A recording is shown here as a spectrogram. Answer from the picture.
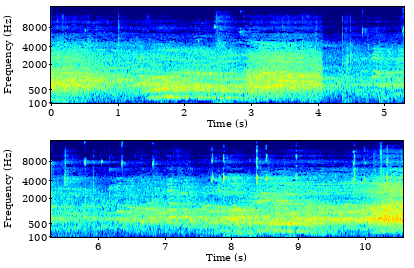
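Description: A basketball bouncing on a hardwood gym floor as it is dribbled, with spectators' voices and chatter filling a large hall. The sound drops off suddenly about four seconds in, and short high squeaks follow in the second half.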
